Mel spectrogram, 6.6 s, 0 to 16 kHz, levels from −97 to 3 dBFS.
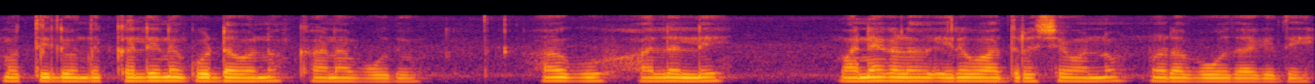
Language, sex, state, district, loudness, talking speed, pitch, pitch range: Kannada, male, Karnataka, Koppal, -17 LUFS, 110 wpm, 150 Hz, 145-155 Hz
